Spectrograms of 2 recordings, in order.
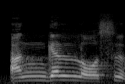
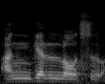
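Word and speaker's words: ἄγγελος: 앙겔로스 그래요. 앙겔로스. 한번 발음해 보세요. 입으로 발음하는 게 제일 빨리 자기 것이 돼요. 예, 좀 시끄럽게 말을 하세요. 예, 앙겔로스.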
